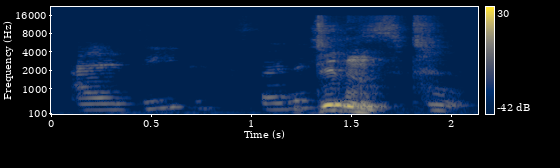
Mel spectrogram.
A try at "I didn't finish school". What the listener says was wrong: Didn't. Didn't. Didn't. The second D you're almost not pronouncing. didn't. Didn't. I did. I didn't.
